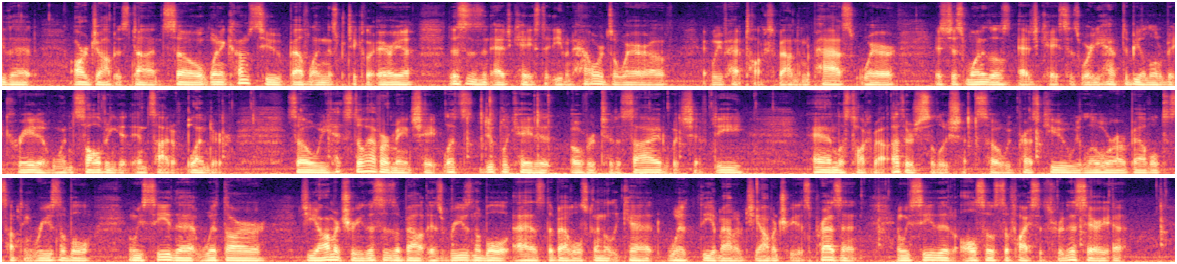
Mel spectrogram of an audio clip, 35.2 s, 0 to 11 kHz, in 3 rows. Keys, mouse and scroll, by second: 0.5-0.9 scroll up 2, 1.1-3.1 scroll up 1, 12.3 scroll down 1, 12.9 middle click, 13.5-13.9 scroll down 1, 14.0 shift+middle click, 14.2 scroll up 1, 14.6 click, 15.0 shift+middle click, 15.6 shift+scroll down 1, 15.9 shift+middle click, 16.0 shift+middle click, 16.5 shift+d, 17.1 x, 17.9 click, 18.4 middle click, 18.6 shift+middle click, 19.5 scroll up 1, 19.9 middle click, 20.3 scroll up 1, 20.6 middle click, 20.9-21.4 scroll up 1, 21.4 q, 21.8 click, 29.0-29.6 scroll down 1, 30.4-31.5 scroll up 1, 31.5 middle click, 33.8 middle click, 34.3 middle click, 34.6-35.1 scroll up 3, 35.0 shift+middle click.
